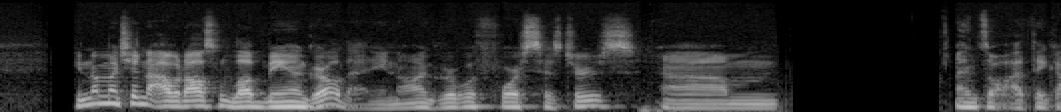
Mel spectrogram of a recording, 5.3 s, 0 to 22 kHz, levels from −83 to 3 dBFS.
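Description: From start to finish the speech was likely reduced to a low bit depth without dither, consistent with 8-bit samples rounded to the nearest step rather than smoothed with added noise. Because the rounding error tracks the signal, it becomes a grainy distortion that clings to the speech, most audible on quieter stretches and decaying sounds, where the level falls toward a single step. The resulting error sits roughly 30 dB below the signal throughout the clip.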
